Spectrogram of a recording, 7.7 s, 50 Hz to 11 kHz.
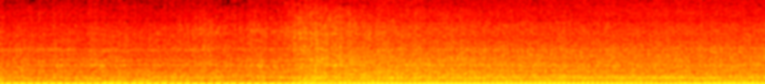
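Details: John Deere L120 riding mower, after repairs and about 10 minutes of hydrostatic bleeding, restarted: single-cylinder engine settles into a steady, even thump with a smooth drive hum; runs cleanly, nothing amiss.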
